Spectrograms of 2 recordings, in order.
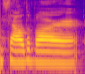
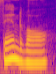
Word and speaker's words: Sandoval: I mean, he has a successful business now with Tom Saldivar. Did I say his name right? No. What the fuck did I say? Saldivar. It's Sandoval.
